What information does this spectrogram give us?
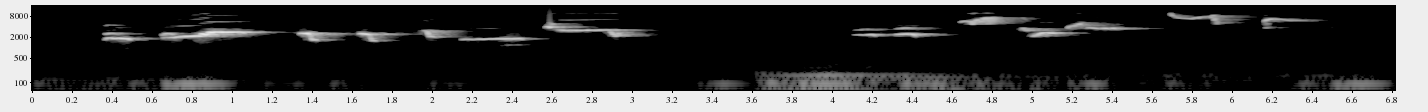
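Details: Orange-headed thrush song played to spur birds to sing: a rapid run of varied whistled notes, some low and warbling, others high and sharp, in two quick phrases with a short pause between.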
